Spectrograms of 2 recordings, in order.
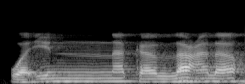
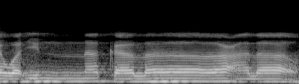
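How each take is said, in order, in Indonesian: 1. Vokal pada 'la' dibaca pendek. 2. Vokal pada 'la' dibaca panjang.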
